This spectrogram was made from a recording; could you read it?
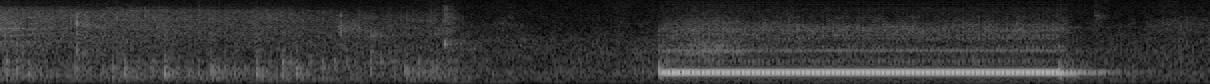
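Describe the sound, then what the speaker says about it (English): A telephone dial tone sounds loud and steady for about two seconds after a stretch of faint handling and tapping noises, then cuts off abruptly, with no speech heard. "Let's call Rodolfo."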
